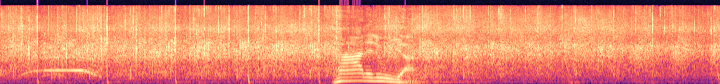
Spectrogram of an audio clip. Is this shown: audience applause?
yes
